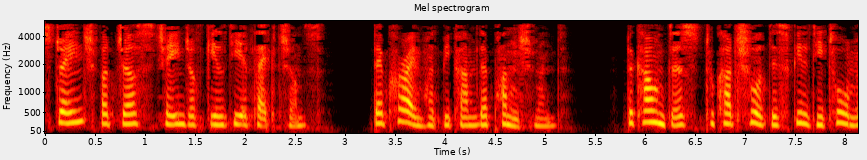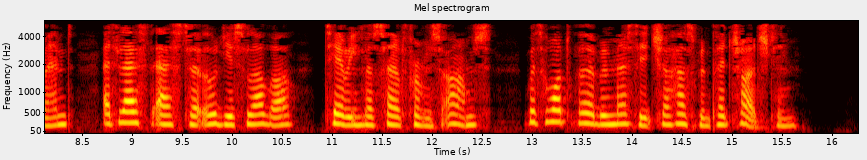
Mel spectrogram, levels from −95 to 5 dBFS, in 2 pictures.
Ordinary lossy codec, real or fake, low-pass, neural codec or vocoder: MP3, 24 kbps; fake; 5.4 kHz; autoencoder, 44.1 kHz, a latent of 192 numbers a frame, MeloTTS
